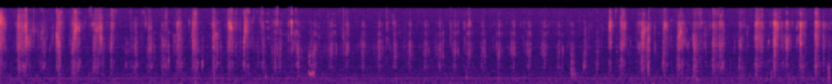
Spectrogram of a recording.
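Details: Rabbit feeding on watermelon, giving quick repeated crunching chews in runs of several per second, broken by short pauses, over a low constant electrical hum.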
